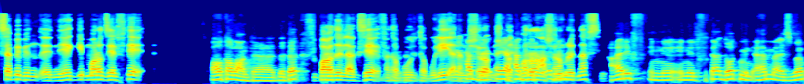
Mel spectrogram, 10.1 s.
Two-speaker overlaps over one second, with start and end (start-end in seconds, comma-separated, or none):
5.6-7.1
